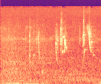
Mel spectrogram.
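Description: Several short, high bird chirps scattered through a pause, over a steady low background rumble.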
